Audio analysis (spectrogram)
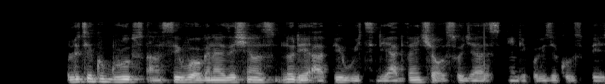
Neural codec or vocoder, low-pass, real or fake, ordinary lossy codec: none; 7.2 kHz; real; AAC, 48 kbps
